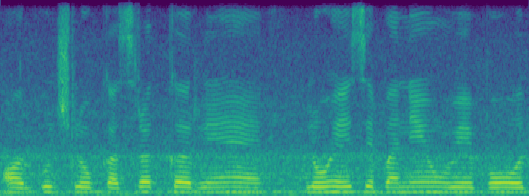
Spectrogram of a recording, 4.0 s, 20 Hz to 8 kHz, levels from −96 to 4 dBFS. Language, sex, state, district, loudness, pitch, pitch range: Hindi, female, Chhattisgarh, Raipur, -15 LUFS, 200 Hz, 195-205 Hz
